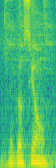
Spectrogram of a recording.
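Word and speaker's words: Négociant: don't Bray a NT don't pronounce the T de negocio negocio yes negocio because you're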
